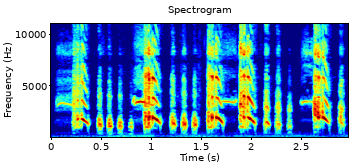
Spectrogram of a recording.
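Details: Francolin hiding in bushes in the forest, calling loudly: harsh, strident notes, each followed by a rapid cluster of short clipped notes, in a rhythmic repeated pattern across three seconds, with no other clear sounds.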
